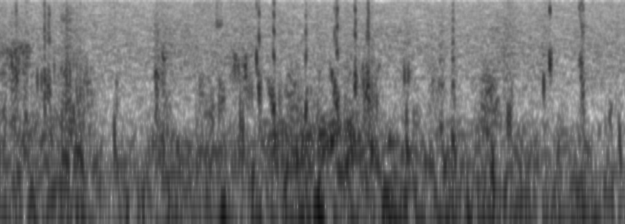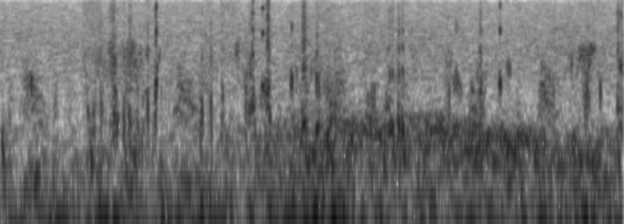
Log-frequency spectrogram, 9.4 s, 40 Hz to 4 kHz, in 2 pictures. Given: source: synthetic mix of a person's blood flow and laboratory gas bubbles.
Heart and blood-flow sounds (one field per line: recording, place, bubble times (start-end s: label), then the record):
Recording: Doppler ultrasound of blood flow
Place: subclavian vein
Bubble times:
0.00-0.68 s: bubbles
0.83-0.94 s: bubbles
1.17-1.32 s: bubbles
1.46-2.14 s: bubbles
2.28-2.91 s: bubbles
3.03-3.48 s: bubbles
3.79-3.89 s: bubbles
4.05-4.18 s: bubbles
4.35-4.40 s: bubbles
4.58-4.78 s: bubbles
4.90-4.98 s: bubbles
5.33-6.01 s: bubbles
6.17-6.33 s: bubbles
6.37-6.78 s: bubbles
6.87-7.27 s: bubbles
7.42-7.78 s: bubbles
8.02-8.17 s: bubbles
8.21-8.37 s: bubbles
8.41-8.55 s: bubbles
8.96-9.25 s: bubbles
9.31-9.37 s: bubbles
From the record:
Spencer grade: 3 (all of the cardiac periods contain showers or single bubble signals, but not dominating or overriding the cardiac motion signals)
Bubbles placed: anywhere in the cardiac cycle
